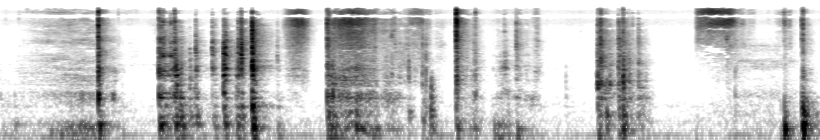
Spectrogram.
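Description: A stylus scoring tool is drawn along a groove of a plastic scoring board through cardstock, scraping, followed by a series of sharp clicks and taps as the scored card is handled.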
